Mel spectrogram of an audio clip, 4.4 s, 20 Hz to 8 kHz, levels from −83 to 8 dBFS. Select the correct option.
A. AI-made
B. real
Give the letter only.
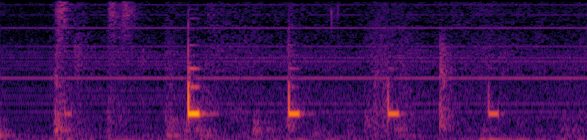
B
